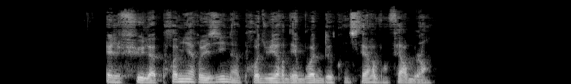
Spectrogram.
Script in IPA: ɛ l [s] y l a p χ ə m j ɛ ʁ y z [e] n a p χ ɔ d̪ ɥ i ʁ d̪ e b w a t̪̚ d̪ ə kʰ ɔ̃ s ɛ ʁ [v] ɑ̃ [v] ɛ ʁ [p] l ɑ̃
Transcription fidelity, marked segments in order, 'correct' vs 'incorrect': incorrect: f, incorrect: i, correct, incorrect: f, incorrect: b

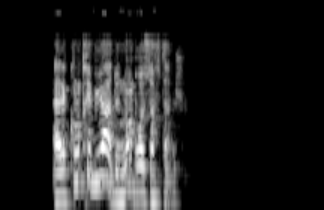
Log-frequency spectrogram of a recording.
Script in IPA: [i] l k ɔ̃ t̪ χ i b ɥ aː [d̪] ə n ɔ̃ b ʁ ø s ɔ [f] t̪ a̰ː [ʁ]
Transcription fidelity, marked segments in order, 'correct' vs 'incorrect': incorrect: ɛ, correct, correct, incorrect: ʒ

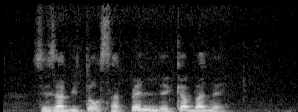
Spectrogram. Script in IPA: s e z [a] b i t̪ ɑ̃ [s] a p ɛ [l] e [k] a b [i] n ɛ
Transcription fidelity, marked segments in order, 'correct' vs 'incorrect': correct, correct, incorrect: lː, correct, incorrect: a

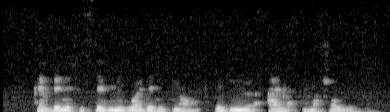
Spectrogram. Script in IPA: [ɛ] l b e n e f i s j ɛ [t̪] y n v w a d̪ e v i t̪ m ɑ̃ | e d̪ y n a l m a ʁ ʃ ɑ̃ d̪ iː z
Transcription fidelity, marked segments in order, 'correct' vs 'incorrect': correct, incorrect: d̪

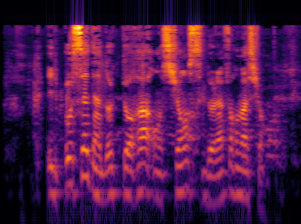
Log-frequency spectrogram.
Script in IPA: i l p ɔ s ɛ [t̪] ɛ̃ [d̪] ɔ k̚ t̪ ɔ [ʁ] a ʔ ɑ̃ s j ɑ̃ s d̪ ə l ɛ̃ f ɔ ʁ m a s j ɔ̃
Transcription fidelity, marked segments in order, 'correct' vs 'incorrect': incorrect: d̪, correct, correct

